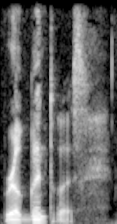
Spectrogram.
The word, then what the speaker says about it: relentless: Yes, the stress is on the middle syllable, relentless.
